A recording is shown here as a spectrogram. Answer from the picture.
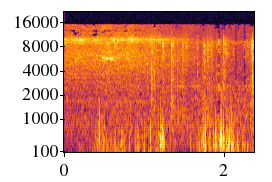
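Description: Outdoor airfield ambience: a steady haze of wind on the microphone, with faint, indistinct voices a few times.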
